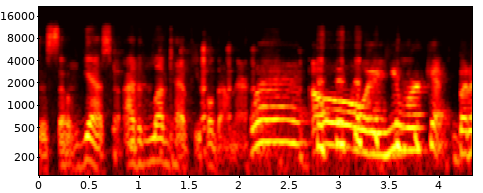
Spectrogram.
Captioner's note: laughs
